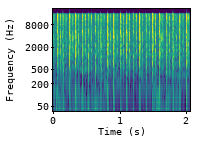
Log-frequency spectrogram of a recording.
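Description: Suppressed CZ Scorpion 9mm carbine firing a fast, unbroken string of shots as a magazine is emptied; the shots stop right at the end.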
